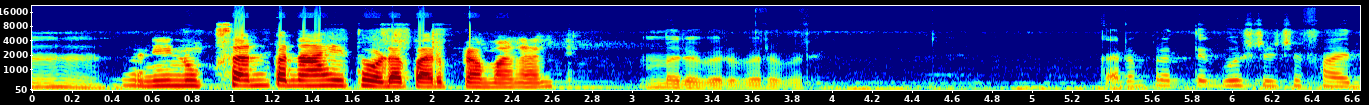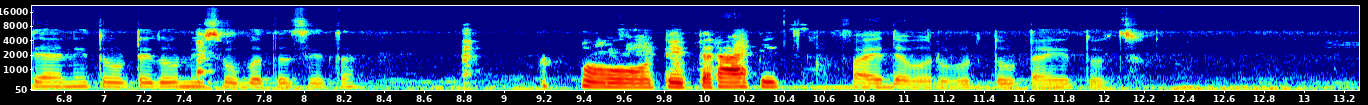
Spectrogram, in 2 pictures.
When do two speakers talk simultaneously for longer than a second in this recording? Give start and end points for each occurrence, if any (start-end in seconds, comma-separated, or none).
none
